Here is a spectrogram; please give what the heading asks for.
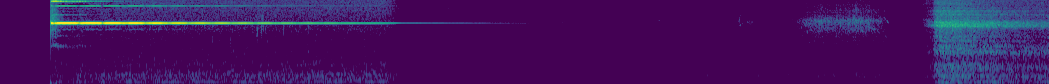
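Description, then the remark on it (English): A meditation bell is struck once, its bright ringing tone fading slowly over about three seconds into silence, followed near the end by a soft breathy rustle. “As you're ready, settling in, here comes the bell.”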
